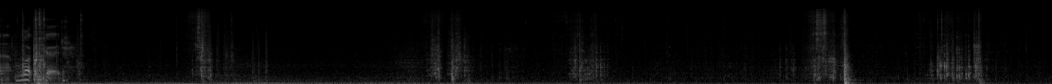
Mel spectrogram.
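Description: Ribbon rustles and crinkles as it is folded and twisted.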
